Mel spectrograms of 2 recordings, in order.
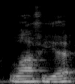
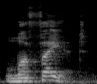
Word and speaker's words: Lafayette: Regional pronunciations for example I'm from Georgia where Lafayette is pronounced Lafayette in Kentucky Versailles pronounced Versailles and in the Cibola National Forest the locals pronounce it Cibola help your narrator out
